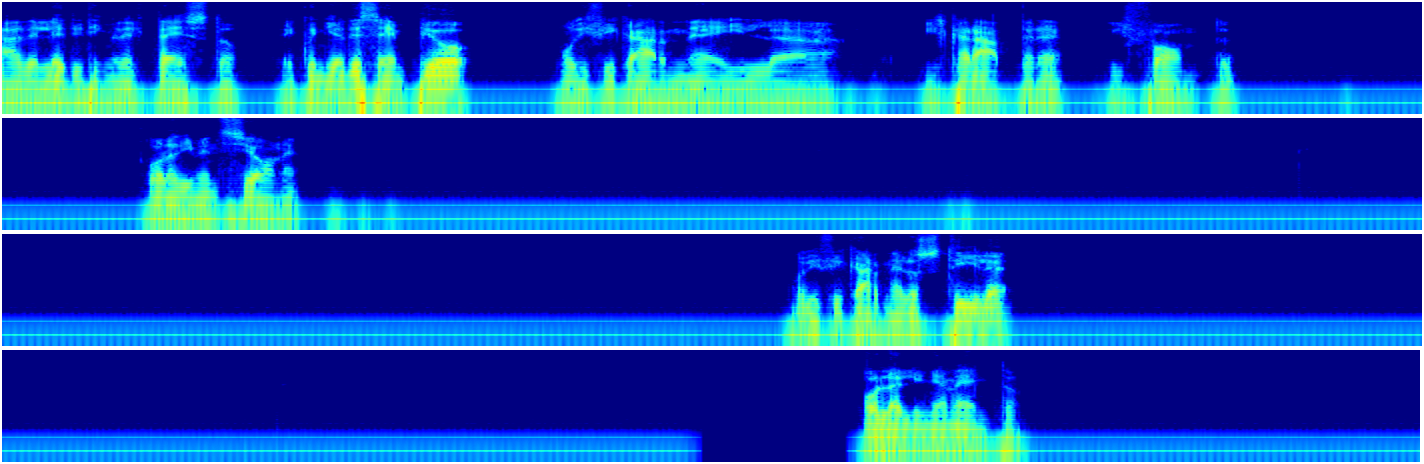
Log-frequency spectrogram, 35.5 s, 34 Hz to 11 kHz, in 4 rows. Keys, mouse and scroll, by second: 3.0 click, 4.5-5.3 scroll up 4, 7.8 click, 10.1 click, 11.5 BackSpace, 13.7-14.7 typing, 19.0 ctrl+scroll down 2, 20.3-21.9 drag, 22.2 ctrl+scroll up 2, 23.2 ctrl+click, 25.0 click, 25.8 click, 29.6-30.9 drag, 33.1 click.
